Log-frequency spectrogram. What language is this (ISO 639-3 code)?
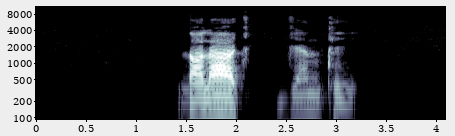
gwc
